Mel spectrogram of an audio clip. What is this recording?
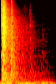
Sound of a metal cooking pot
chef, stove, metal, pan, hardware, pot, pots, clank, cooking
